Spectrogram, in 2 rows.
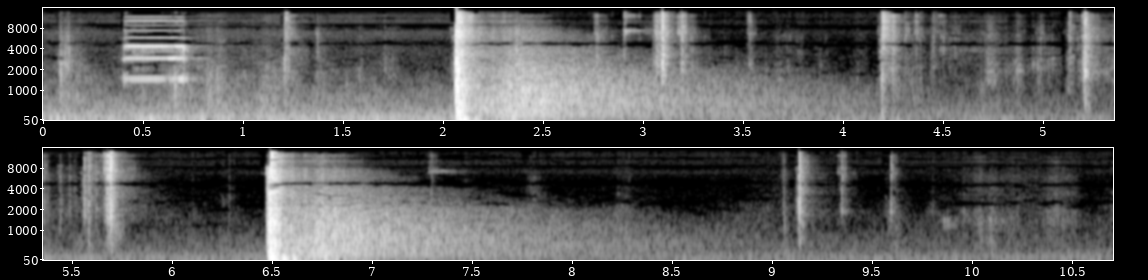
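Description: A short electronic shot-timer beep, then two shots from an HK USP 45 Compact .45 ACP pistol about four seconds apart, each trailing off in echo. Several lighter clicks come between and after the shots.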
